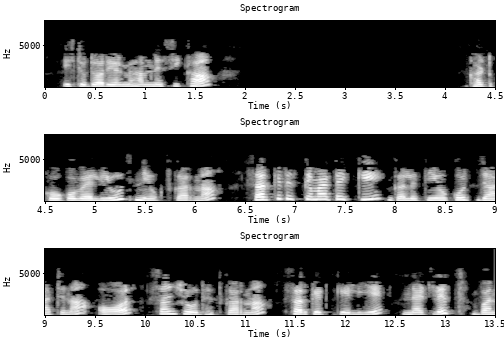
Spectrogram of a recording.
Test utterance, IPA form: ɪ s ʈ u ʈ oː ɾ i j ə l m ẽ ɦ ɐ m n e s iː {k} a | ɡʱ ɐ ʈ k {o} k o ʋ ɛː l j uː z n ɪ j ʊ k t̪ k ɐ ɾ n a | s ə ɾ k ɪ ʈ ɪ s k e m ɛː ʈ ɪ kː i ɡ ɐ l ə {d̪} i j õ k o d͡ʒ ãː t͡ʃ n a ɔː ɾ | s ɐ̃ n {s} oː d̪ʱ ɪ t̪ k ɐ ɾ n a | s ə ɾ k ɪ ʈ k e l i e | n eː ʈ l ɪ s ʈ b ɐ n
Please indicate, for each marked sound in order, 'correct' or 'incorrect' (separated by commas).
incorrect, incorrect, incorrect, incorrect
